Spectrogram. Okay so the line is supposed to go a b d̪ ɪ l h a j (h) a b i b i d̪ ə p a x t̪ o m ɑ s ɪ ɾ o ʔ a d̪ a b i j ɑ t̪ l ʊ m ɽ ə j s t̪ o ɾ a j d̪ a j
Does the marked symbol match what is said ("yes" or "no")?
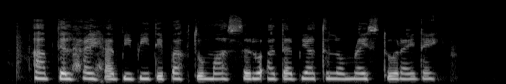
yes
